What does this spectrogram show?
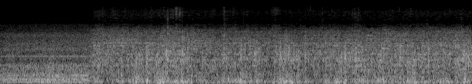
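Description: Steady noise of a train in motion, with wind buffeting the microphone; it grows louder about a second in.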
